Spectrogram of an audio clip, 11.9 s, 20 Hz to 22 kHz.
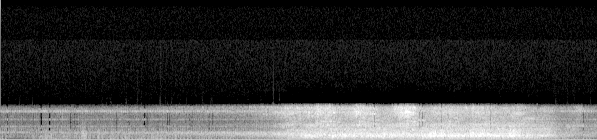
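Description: SNCF ZTER Z 21500 electric multiple unit passing at speed: a rush of wheels on rail that swells from about halfway in, is loudest a little later, and stops abruptly about a second before the end, over a steady low rumble.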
